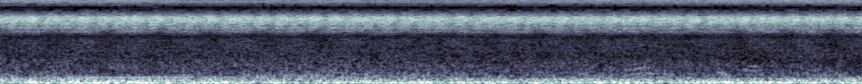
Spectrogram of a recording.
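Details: Cicadas sing in summer: an unbroken shrill, hissing buzz holds at a constant high pitch, over a low rumbling background and a faint brief tone near the start.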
